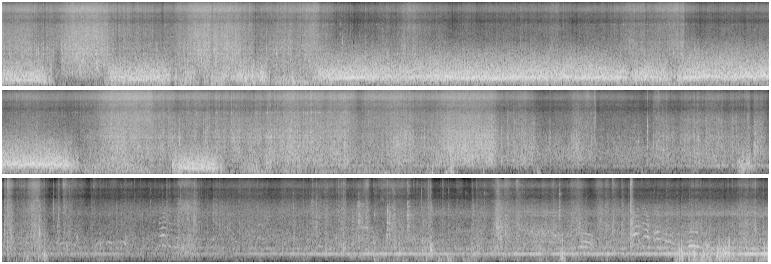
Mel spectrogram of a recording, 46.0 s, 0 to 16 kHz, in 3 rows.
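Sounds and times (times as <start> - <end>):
wind buffeting microphone: 2.0 - 24.4, 44.1 - 46.0.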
